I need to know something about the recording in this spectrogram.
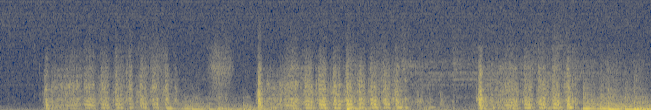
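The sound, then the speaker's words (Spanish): A car engine cranks over and over, its starter whirring in rapid rhythmic chugs through three long attempts separated by brief pauses, loud, never catching. “Tenemos el tiempo justo, arranca.”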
